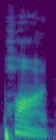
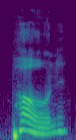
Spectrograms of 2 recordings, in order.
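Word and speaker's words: pwn: trouble you're having with Pawn this article may help the pawn to own competition is usually pronounced as if it were written pone to own where the first r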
